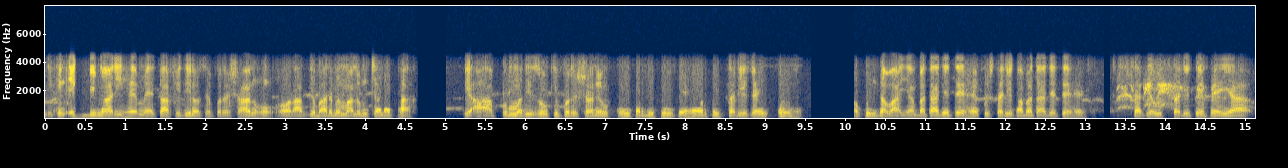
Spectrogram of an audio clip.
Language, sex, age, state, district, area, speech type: Urdu, male, 18-30, Bihar, Purnia, rural, conversation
